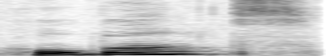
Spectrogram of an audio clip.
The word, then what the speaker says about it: Hobart: in Ho in hobart's Hobart I don't remember how they pronounce it it's a long o how about in Tasmania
